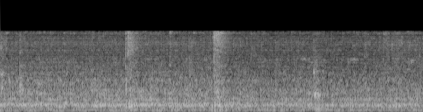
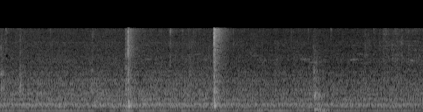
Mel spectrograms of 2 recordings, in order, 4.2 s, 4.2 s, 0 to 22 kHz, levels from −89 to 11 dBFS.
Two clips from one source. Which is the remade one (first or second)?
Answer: first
